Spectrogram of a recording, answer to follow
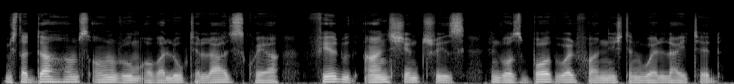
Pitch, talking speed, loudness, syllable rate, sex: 100 Hz, 165 wpm, -20 LUFS, 4.7 syllables/s, male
